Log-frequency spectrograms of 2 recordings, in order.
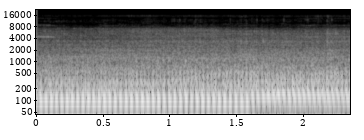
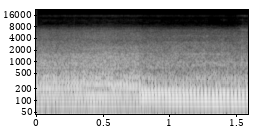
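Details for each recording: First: Honda Forza 300 scooter riding at up to 80 km/h: loud, deep, steady exhaust drone with a throaty pulse, much louder than its usual soft note; the baffle insert has slipped inside the muffler; the rider holds back for fear of damaging the engine. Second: Honda Forza 300 scooter riding in traffic, engine hot, after the exhaust had turned loud: soft, low, even exhaust note rising a little with throttle, no rasp or blowing; the exhaust is back to its normal soft sound.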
